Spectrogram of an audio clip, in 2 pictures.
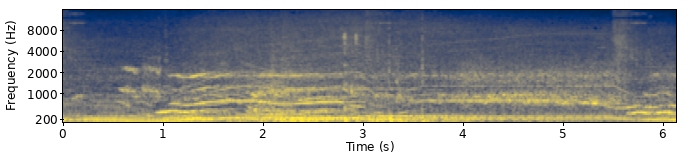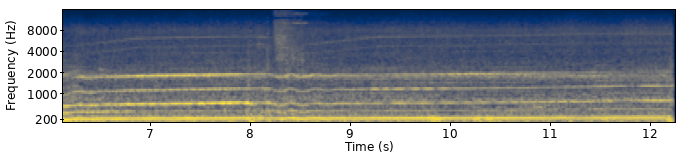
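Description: A car engine roars and revs up through the gears, with short dips as it shifts.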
